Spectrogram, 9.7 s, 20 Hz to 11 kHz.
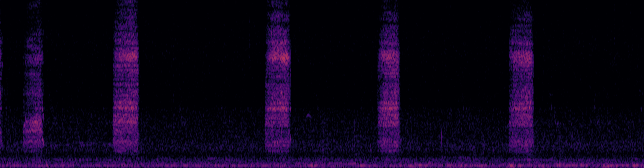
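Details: Nine barn owl chicks, day 19, in a nest box on the side of a chimney in Ságvár, Hungary; harsh broadband hissing wheezes, five bursts roughly every two seconds, over a low steady background hum.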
